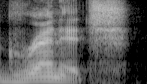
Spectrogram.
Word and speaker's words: Greenwich: Fred Pedamonte says, living in Connecticut, Greenwich, Connecticut is pronounced Greenwich.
